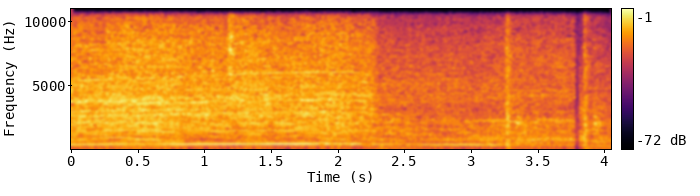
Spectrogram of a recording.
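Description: Onboard a late model race car on a fast lap, the engine drones loud and steady under hard throttle, pitch holding high then easing slightly, with no talking.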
